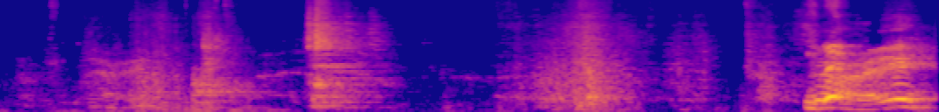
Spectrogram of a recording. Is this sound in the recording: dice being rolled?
no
